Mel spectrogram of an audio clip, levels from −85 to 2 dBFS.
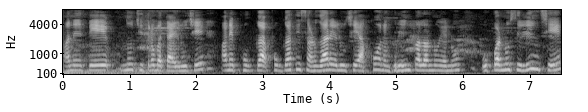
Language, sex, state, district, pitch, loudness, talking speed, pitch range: Gujarati, female, Gujarat, Gandhinagar, 240 Hz, -20 LUFS, 150 wpm, 230-255 Hz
